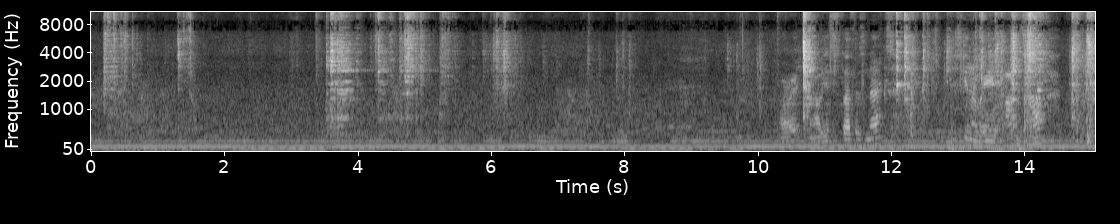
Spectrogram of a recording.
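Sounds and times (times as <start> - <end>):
steady low hum: 0.0 - 15.0
hard parts clinking and rattling: 0.1 - 1.6, 3.4 - 6.6, 9.5 - 15.0.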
